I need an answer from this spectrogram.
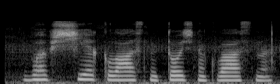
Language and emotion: Russian, positive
